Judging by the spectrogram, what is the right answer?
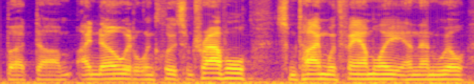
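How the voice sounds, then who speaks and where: A man's voice: medium pitch, flat delivery, normal speed. An American man in his sixties, an investigative television reporter speaking in a broadcast news style. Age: 60s. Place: TV studio.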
